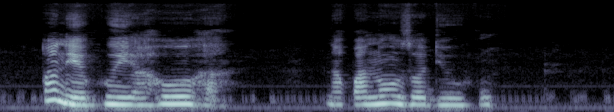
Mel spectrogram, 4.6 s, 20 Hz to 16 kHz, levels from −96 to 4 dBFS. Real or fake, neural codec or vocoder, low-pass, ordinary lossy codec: real; none; 14.4 kHz; none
